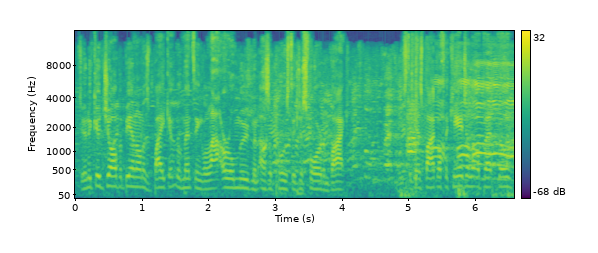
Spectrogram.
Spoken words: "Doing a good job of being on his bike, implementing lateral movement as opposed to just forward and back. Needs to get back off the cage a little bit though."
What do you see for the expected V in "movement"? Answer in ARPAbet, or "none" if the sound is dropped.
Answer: V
